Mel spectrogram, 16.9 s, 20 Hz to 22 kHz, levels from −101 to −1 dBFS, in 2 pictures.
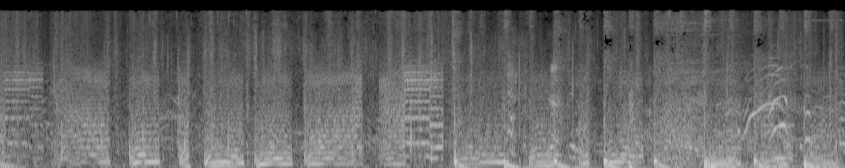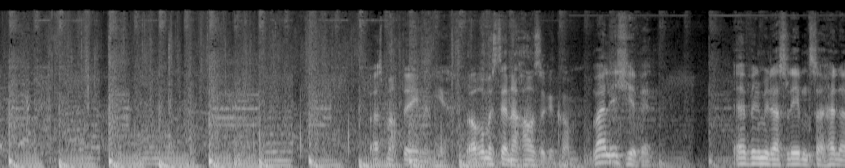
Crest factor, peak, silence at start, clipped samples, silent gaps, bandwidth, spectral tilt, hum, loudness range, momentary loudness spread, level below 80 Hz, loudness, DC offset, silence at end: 18 dB; -14 dBFS; 0 s; under 0.1%; none; 17 kHz; -5.5 dB/octave; none; 2 LU; 7 LU; -40 dBFS; -32 LUFS; under 0.1%; 0 s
